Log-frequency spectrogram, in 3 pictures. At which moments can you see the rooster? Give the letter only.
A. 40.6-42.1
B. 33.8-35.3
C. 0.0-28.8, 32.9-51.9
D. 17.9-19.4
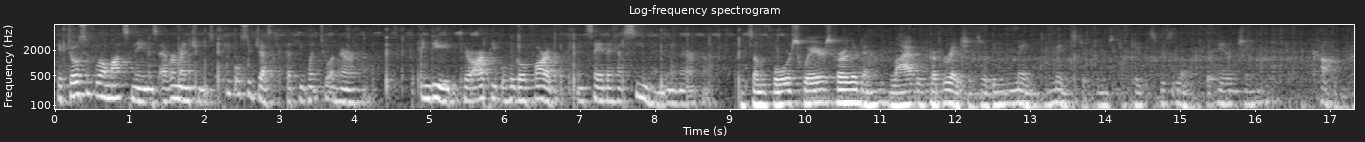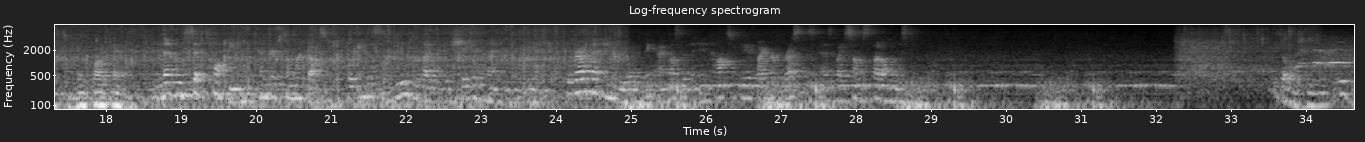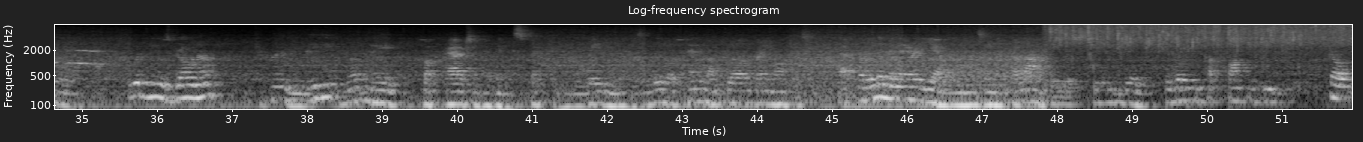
B.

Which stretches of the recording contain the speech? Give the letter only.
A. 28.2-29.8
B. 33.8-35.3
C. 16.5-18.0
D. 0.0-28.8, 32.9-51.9
D.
